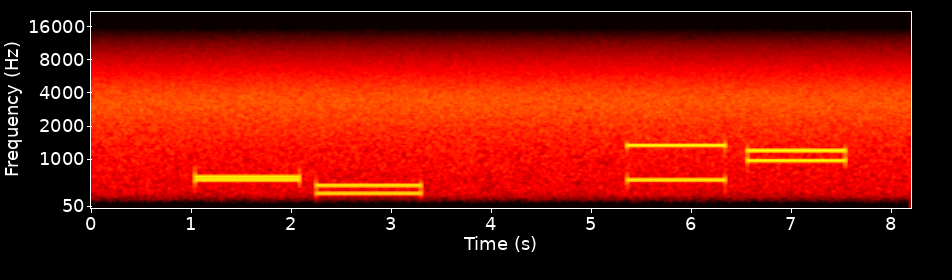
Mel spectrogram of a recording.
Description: Aircraft SELCAL, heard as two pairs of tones, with radio hiss and a squelch burst at the end. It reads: GH-AE GR-MQ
